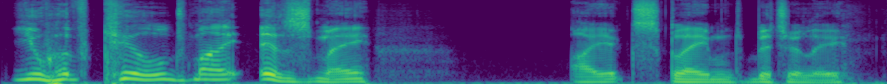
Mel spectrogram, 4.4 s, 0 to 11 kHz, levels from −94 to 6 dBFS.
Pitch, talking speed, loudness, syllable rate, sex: 135 Hz, 110 wpm, -20 LUFS, 4.8 syllables/s, male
